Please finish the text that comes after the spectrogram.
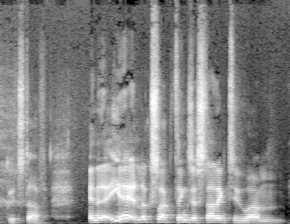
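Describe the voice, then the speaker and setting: A man hosting a podcast interview, asking questions with plenty of ums and short encouraging replies. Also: a little high. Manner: hesitant with many ums, frequent encouraging backchannels. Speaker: podcast host. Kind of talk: casual interview chat.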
